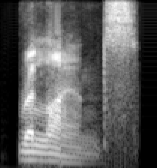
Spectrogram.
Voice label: "reliance", British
